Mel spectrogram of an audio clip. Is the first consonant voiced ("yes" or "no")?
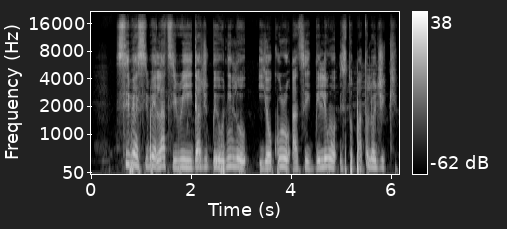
no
